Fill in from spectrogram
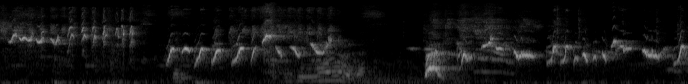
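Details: Magpie-robin lure song meant to spur a quiet bird into full singing: rich whistled phrases of fast, choppy, repeated notes in two bursts separated by a short pause.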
